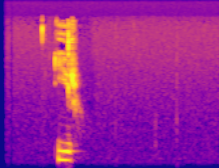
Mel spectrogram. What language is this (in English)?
Bashkir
